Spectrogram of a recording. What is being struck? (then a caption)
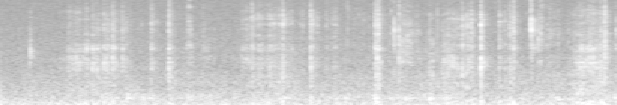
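Bar of soap scraped with a metal blade. A solid, hand-sized green soap bar held in the hand is shaved and scraped with a metal blade, and curls break off. The result is a steady run of crisp, scratchy scraping strokes with bright, sharp crackles over a constant low rumble.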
